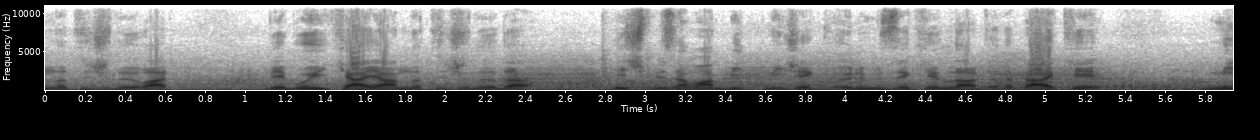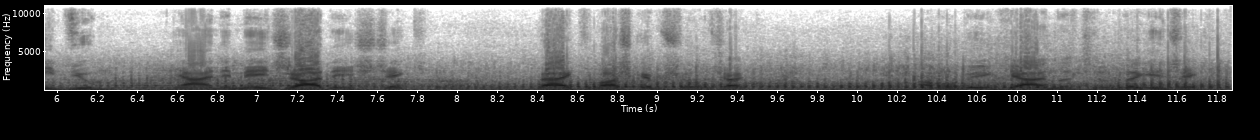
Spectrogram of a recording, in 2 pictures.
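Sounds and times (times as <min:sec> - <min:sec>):
helicopter flying past: 0:00.0 - 0:11.8
speech: 0:00.0 - 0:11.8.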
